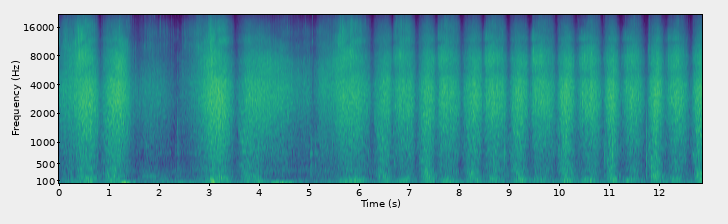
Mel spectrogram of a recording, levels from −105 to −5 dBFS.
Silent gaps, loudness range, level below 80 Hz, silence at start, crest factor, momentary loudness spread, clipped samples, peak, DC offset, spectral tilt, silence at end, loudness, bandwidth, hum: none; 2 LU; -54 dBFS; 0 s; 24 dB; 15 LU; under 0.1%; -8 dBFS; under 0.1%; 1 dB/octave; 0 s; -28 LUFS; over 20 kHz; none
